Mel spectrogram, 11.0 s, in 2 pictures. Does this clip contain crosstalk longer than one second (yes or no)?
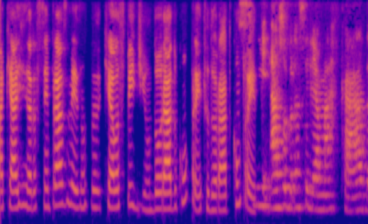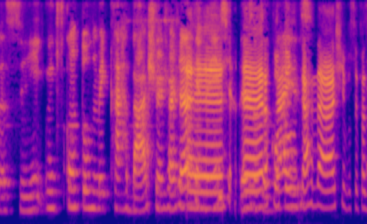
yes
